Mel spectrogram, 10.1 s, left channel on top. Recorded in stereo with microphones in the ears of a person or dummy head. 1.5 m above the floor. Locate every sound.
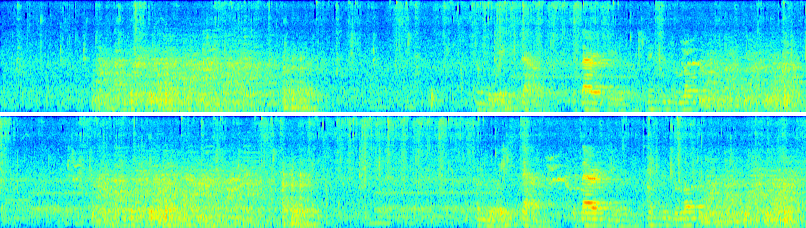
1.1 s running footsteps: 15° right (ahead or behind), 3.5 m; by 3.4 s 20° left (ahead or behind), 3 m
3.5 s a gunshot: 50° right (ahead or behind), 1.0 m
5.9 s a man speaking: 10° right (ahead or behind), 2.0 m
8.7 s running footsteps: 25° right (ahead or behind), 2 m; by 10.0 s 45° right (ahead or behind), 2.5 m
